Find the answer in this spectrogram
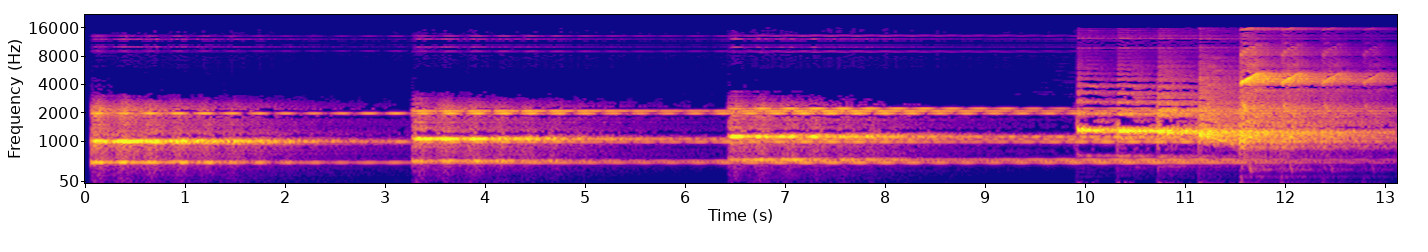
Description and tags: Just a Spooky Ambient track. Happy Halloween. This was created with GarageBand. Created on October 4th.
Thanks!
Spooky, HappyHalloween, Halloween, Ambient, Tension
